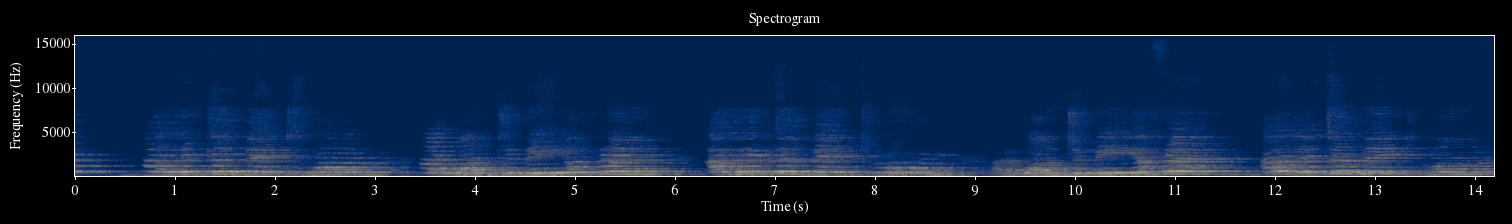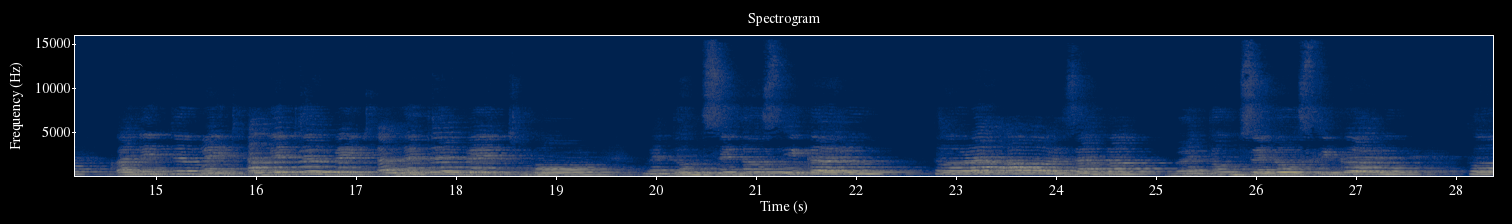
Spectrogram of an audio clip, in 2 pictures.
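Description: Unaccompanied singing, in phrases of two or three seconds with short breaks between them.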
